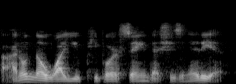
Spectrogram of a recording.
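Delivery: ordinary talk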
